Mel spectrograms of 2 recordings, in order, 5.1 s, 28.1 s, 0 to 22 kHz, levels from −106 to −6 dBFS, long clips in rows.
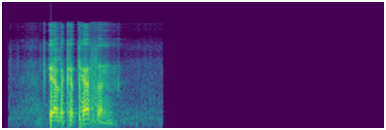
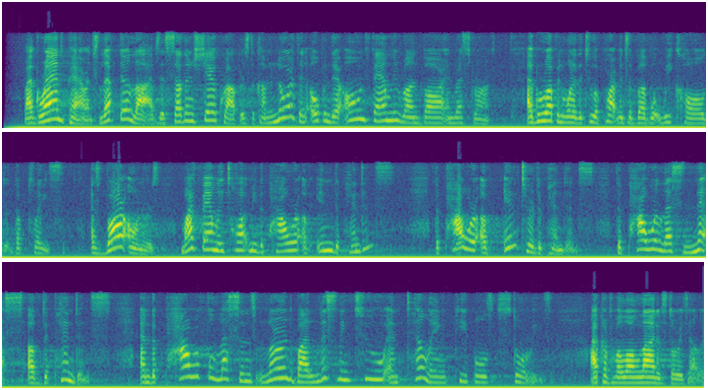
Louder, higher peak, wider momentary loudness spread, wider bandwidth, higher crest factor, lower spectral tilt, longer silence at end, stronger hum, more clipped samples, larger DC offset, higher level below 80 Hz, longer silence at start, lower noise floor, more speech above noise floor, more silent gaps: first, -19 LUFS vs -23 LUFS; about the same, 0 dBFS vs -2 dBFS; second, 9 LU vs 16 LU; first, 11.5 kHz vs 8.4 kHz; first, 26 dB vs 20 dB; about the same, -3.5 dB/octave vs -4.5 dB/octave; first, 3.65 s vs 0 s; neither; neither; second, under 0.1% vs 10%; about the same, -58 dBFS vs -54 dBFS; first, 0.65 s vs 0 s; first, -58 dBFS vs -48 dBFS; first, 38 dB vs 26 dB; neither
